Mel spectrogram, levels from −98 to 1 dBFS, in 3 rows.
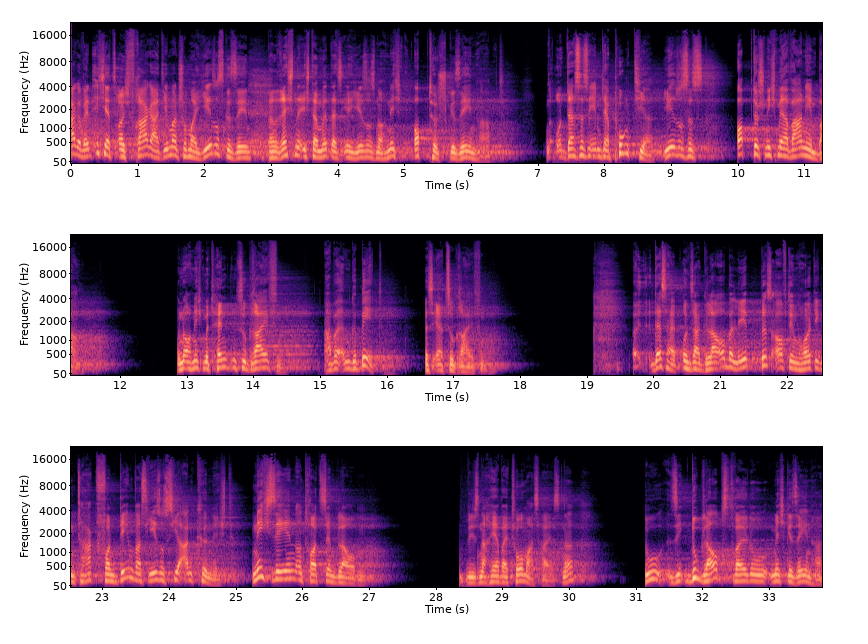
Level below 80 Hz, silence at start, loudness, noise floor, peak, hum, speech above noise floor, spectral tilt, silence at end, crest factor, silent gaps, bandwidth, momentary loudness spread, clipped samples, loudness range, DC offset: -66 dBFS; 0 s; -20 LUFS; under -90 dBFS; 0 dBFS; none; over 70 dB; -5.5 dB/octave; 0 s; 20 dB; none; 18 kHz; 14 LU; under 0.1%; 5 LU; under 0.1%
